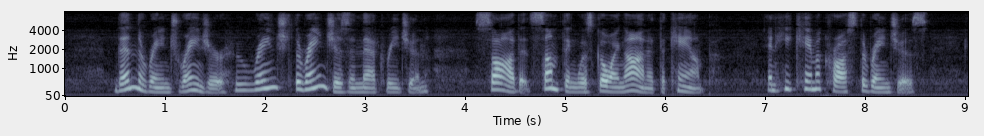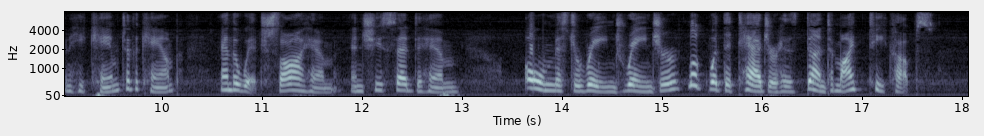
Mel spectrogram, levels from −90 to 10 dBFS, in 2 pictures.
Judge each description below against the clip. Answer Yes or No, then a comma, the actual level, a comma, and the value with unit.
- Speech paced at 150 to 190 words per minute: Yes, average, 185 wpm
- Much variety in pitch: Yes, wide, 6.7 semitones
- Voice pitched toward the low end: No, high, 205 Hz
